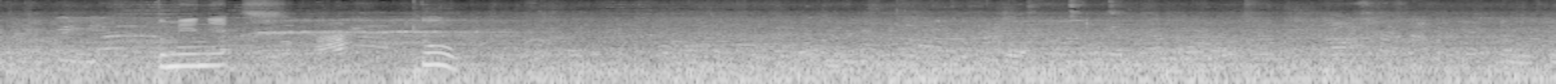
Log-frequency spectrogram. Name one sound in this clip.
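Riders on a swinging fairground ride scream.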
